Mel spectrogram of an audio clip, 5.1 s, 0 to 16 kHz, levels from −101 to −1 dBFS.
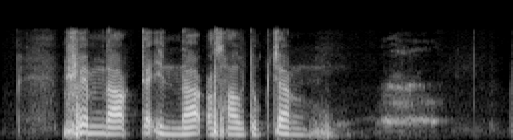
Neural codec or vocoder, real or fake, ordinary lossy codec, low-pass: codec, 16 kHz, 16 kbps, FunCodec, trained on LibriTTS, 50 frames a second; fake; Opus, 64 kbps; 7.2 kHz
